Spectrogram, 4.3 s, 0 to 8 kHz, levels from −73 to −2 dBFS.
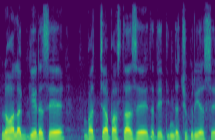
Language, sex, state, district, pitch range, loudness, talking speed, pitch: Nagamese, male, Nagaland, Dimapur, 155-165 Hz, -15 LUFS, 140 wpm, 160 Hz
